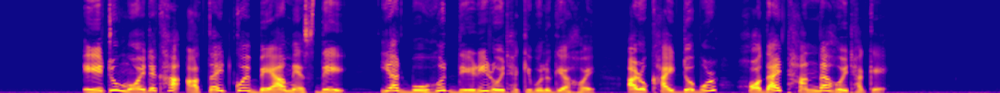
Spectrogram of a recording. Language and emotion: Assamese, angry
